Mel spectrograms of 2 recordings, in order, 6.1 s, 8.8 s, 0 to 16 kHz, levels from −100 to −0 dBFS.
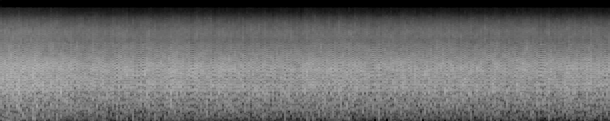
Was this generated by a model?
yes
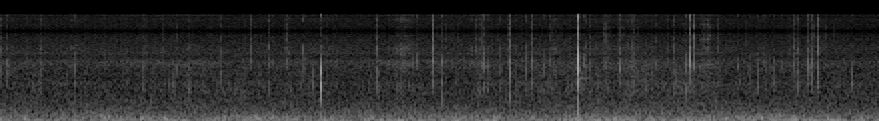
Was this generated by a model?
no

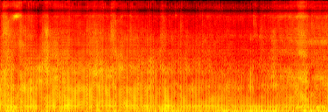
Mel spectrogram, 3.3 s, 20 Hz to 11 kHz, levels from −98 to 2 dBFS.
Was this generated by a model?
yes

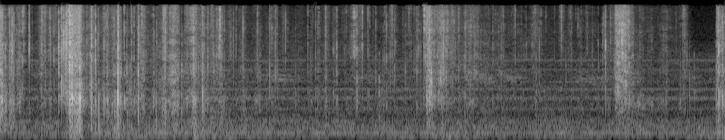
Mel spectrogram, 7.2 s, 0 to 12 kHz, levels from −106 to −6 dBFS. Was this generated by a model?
yes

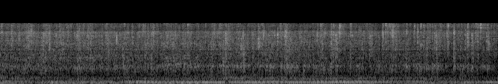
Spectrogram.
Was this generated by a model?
no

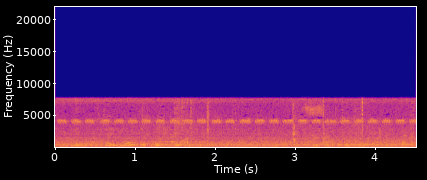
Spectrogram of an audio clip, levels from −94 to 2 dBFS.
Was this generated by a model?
no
